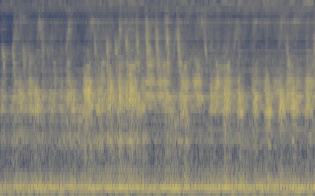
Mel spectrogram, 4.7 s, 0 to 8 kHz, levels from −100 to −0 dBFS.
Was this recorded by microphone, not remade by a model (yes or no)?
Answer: no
